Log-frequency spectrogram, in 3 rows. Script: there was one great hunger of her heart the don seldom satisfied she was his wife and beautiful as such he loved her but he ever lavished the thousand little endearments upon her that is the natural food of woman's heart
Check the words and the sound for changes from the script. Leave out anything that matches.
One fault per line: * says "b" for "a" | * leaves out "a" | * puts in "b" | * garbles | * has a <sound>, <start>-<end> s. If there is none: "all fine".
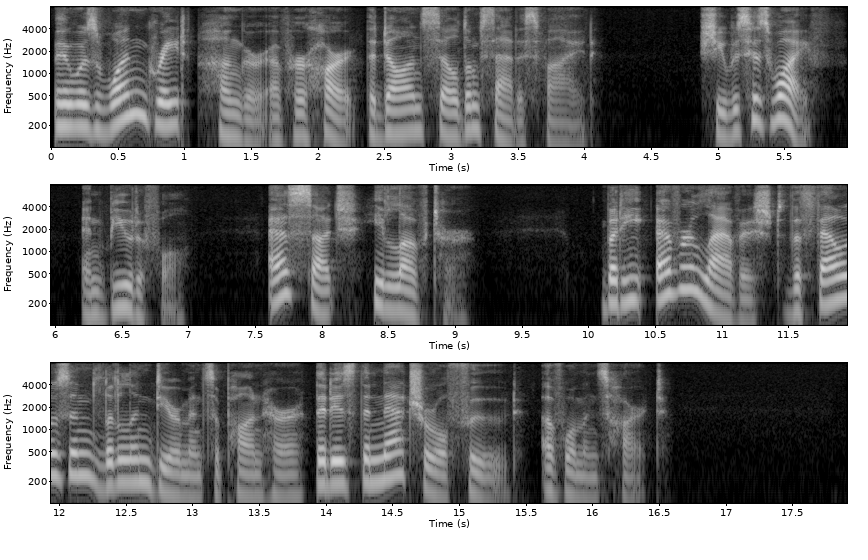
all fine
